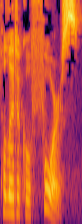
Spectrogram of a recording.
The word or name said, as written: political force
